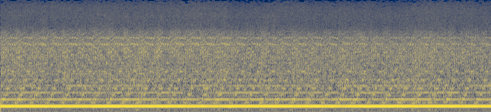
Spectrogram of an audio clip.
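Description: Ambient electronic music: a steady synthesizer drone held on one low note under a hissing, fluttering noise layer, with no beat.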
